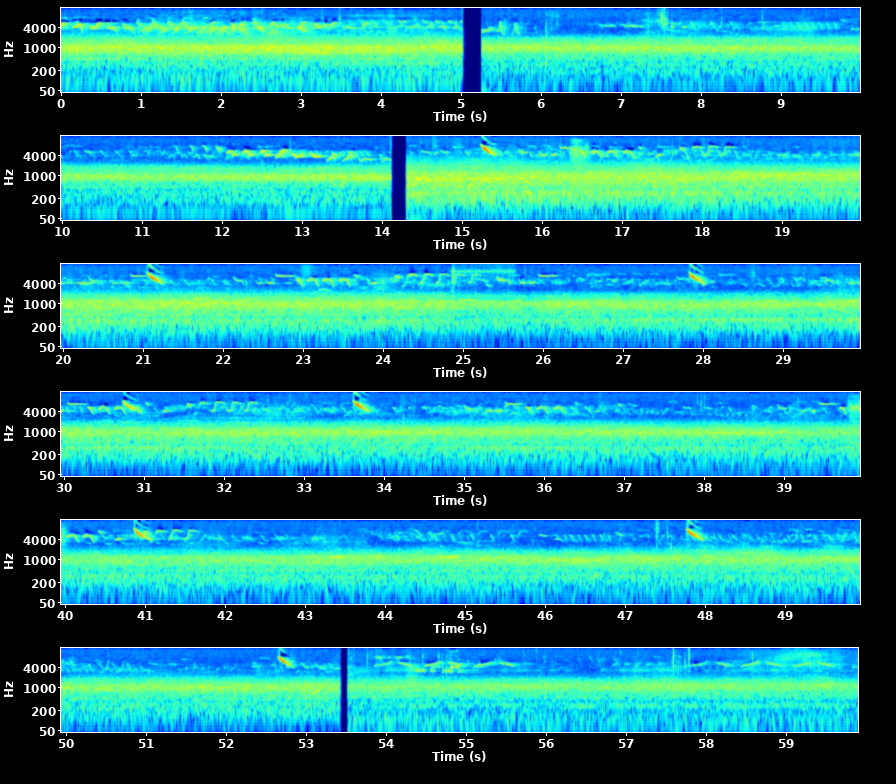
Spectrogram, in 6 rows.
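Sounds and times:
small birds twittering: 0.0 - 59.9
reed bunting singing: 6.7 - 59.9.

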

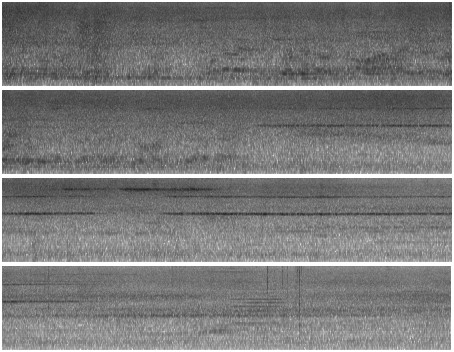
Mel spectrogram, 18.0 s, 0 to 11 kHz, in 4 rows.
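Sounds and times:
train wheels squealing on rails: 4.2 - 16.8.

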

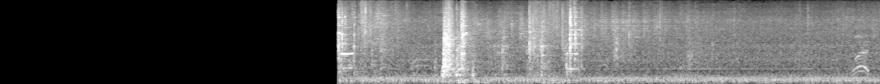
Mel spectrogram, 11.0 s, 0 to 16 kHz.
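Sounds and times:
concrete clanks and crashes: 4.2 - 4.9, 5.5 - 7.8
excavator diesel engine running: 4.2 - 11.0.

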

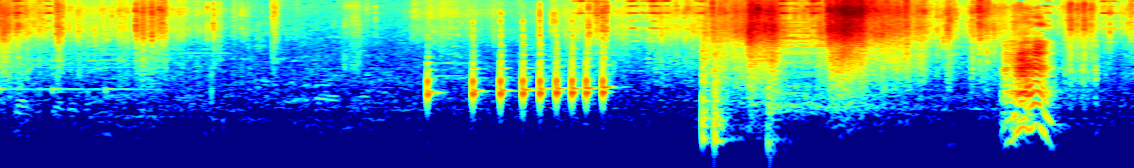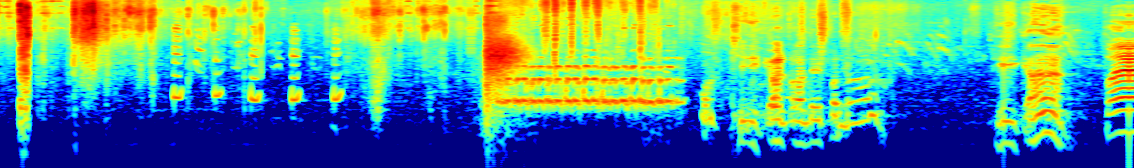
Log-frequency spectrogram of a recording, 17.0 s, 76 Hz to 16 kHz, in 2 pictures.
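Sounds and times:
dry branches rustling and snapping: 0.0 - 2.9, 5.2 - 10.5, 11.1 - 13.2.

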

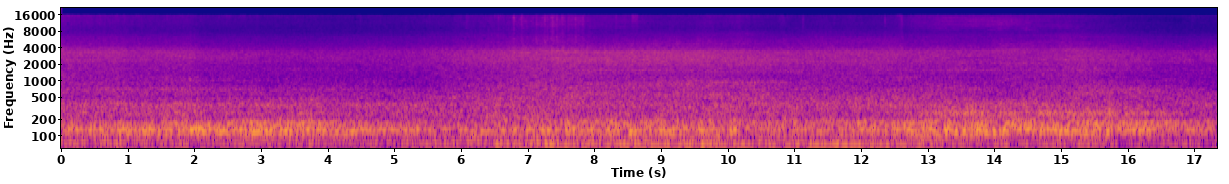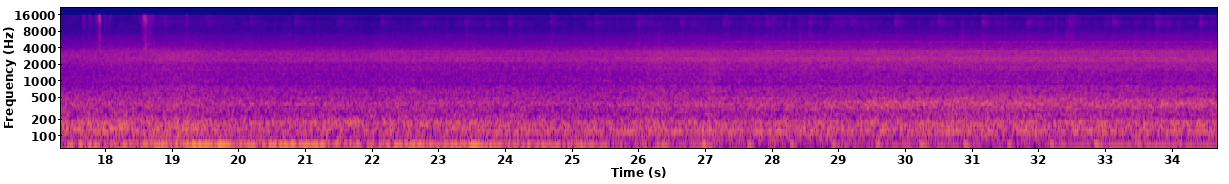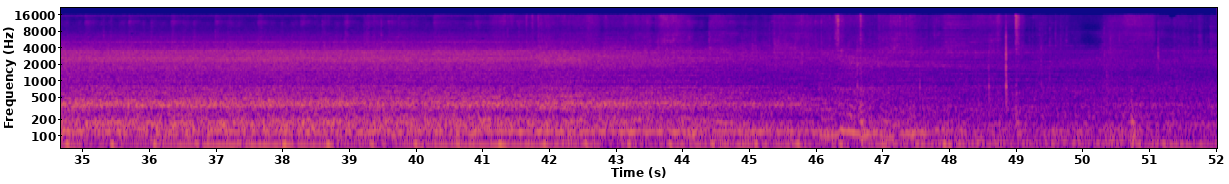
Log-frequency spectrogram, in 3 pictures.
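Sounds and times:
car rumble inside cabin: 0.0 - 52.0.

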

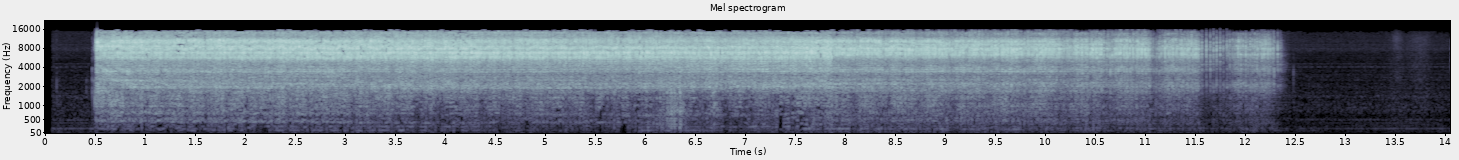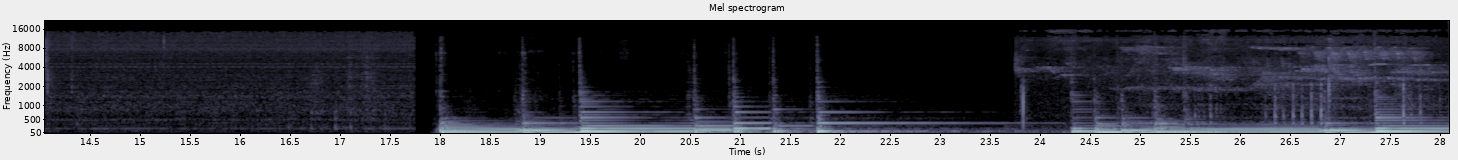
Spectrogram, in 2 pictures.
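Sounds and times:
toy mechanism rattling: 0.5 - 12.5.

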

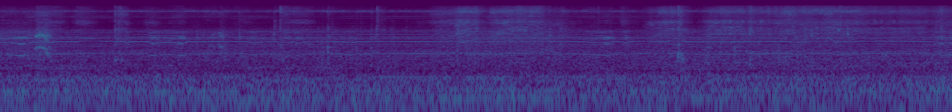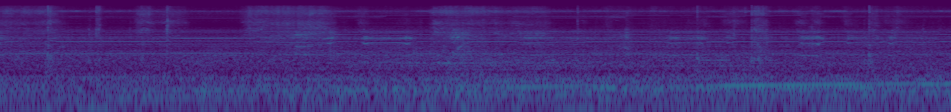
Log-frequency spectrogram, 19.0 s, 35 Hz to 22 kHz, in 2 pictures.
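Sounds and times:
hydraulic pump whining: 0.0 - 19.0.

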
